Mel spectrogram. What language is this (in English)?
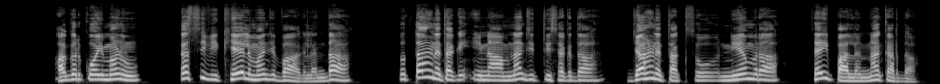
Gaddi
